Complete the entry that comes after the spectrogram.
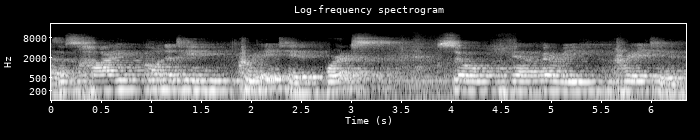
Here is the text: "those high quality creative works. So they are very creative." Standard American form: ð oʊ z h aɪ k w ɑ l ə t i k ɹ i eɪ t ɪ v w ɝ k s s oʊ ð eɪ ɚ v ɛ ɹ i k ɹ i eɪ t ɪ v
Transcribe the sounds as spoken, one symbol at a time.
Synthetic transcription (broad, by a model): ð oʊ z h aɪ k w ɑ n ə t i k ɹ i eɪ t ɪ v w ɝ k s s oʊ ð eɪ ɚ v ɛ ɹ i k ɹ i eɪ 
